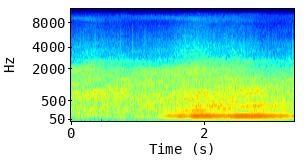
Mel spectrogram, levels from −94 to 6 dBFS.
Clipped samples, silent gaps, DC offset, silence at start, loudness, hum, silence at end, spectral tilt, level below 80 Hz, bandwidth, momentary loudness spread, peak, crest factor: under 0.1%; none; under 0.1%; 0 s; -23 LUFS; none; 0 s; -8 dB/octave; -48 dBFS; 10 kHz; 8 LU; -8 dBFS; 14 dB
